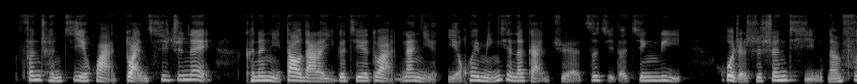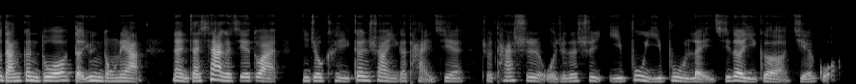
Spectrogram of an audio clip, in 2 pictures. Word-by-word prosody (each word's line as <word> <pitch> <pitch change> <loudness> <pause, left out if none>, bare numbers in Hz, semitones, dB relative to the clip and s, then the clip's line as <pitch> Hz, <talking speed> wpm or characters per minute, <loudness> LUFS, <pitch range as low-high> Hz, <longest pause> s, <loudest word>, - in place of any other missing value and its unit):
分 205 0 -1
成 165 -5 -3
计 165 +1 0
划， 170 - +2
短 - - +6
期 205 -2 -6
之 205 +2 -4
内 215 -2 +1 0.3
可 180 - -1
能 185 0 +3
你 155 - -1
到 185 -3 +6
达 150 -2 +4
了 145 - 0
一 140 - -7
个 165 -3 -1
阶 165 +1 0
段， 165 -3 +2
那 180 0 +1
你 155 -4 -5
也 - - -5
会 195 -1 0
明 165 +1 -1
显 220 -3 0
地 170 - +2
感 - - -2
觉 - - -7
自 195 +1 -2
己 190 - -10
的 - - -6
精 180 +1 -2
力， 185 -5 -4 0.3
或 - - +5
者 - - -1
是 160 - -4
身 190 +4 +1
体 195 0 -8
能 135 +3 -1
负 195 - -7
担 170 0 +5
更 185 -2 +3
多 180 +2 +5
的 185 - +2
运 180 -1 +3
动 155 -2 -1
量， 150 -3 +2 0.3
那 175 - +3
你 150 - 0
在 160 +1 +3
下 220 +5 +7
个 165 - +3
阶 170 +1 0
段， 160 -5 +3 0.2
你 165 - -3
就 165 0 +2
可 170 - -8
以 145 -1 -3
更 195 +3 +2
上 180 -2 -1
一 145 - -6
个 155 - -4
台 - - -7
阶， 150 -1 -6
就 - - -7
它 175 - -4
是 175 -4 -2
我 - - -5
觉 145 - -6
得 155 - -2
是 165 0 -4
一 145 0 -4
步 195 +7 -2
一 145 -3 -2
步 160 0 -1
累 140 - 0
积 170 - -4
的 180 -2 +6
一 140 -2 0
个 - - 0
结 - - -4
果。 - - -8
170 Hz, 285 characters per minute, -25 LUFS, 155-185 Hz, 0.3 s, 下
